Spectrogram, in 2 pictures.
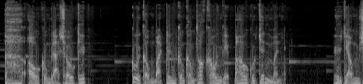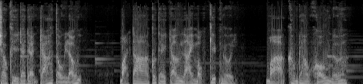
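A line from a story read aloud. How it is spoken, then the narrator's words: Resigned sighing. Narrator (Vietnamese): ông Tư cũng chỉ biết thở dài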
